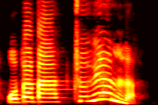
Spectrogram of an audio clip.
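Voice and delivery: lightly voiced little boy; child's voice. A narrator's reading. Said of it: "杰克说".

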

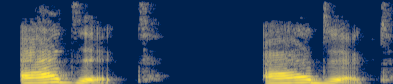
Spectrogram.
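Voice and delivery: "addict" stressed on AD, slow and loud; stress on first syllable. Shown as a demonstration. Teacher shows the noun's shifted stress, "addict" as AD-dict, front-stressed. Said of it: "现在重音移到了前边儿".

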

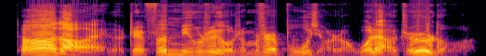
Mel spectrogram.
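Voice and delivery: loud, high, exasperated outburst; riled-up, suspicious grumble; indignant inner cursing. A narrator's reading. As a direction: curse them in your head at full voice. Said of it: "我心中暗骂道".

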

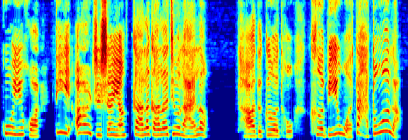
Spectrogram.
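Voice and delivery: high pleading little goat. Acted. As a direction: beg like the smallest goat. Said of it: "小山羊回答".

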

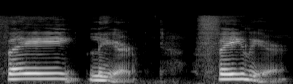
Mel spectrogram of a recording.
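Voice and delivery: failure said slowly with a long FAY first syllable; common pronunciation. Shown as a demonstration. Teacher showing learners the common reading of failure, slow careful demo. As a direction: stretch failure into a clear FAY-lyer. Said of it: "是比较常见的，叫做".

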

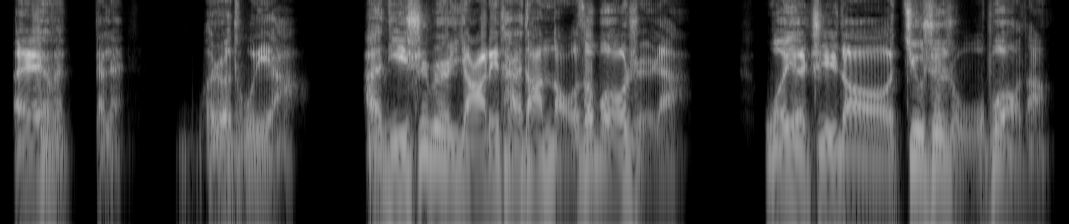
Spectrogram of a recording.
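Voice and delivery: low-pitched uncle voice; kindly meddling martial uncle, coaxing. Acted. Uncle offers to counsel his stressed disciple, low and coaxing.

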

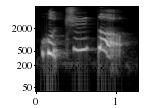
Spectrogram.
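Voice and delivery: aggrieved. Acted. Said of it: "小熊妹妹委屈地说".

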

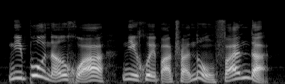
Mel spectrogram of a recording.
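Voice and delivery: high, loud urgent warning; alarmed shout. A narrator's reading. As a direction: cry out in panic that disaster is coming. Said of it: "莱特在座位底下喊道".

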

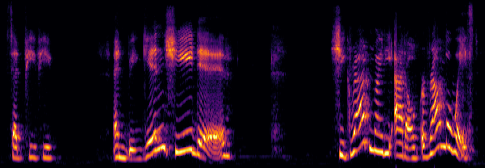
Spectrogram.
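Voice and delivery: plain reading voice

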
